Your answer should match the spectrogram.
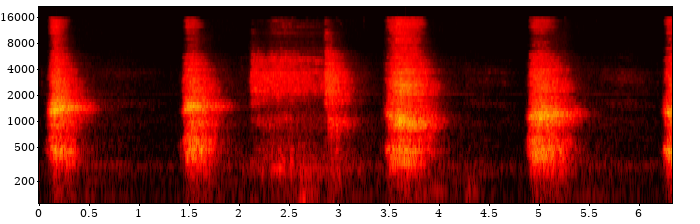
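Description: A woman's forceful breaths through the mouth, kept in time with a flowing yoga sequence: four sharp exhalations about a second and a half apart, each quickly fading, with a longer, softer inhale about two seconds in.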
